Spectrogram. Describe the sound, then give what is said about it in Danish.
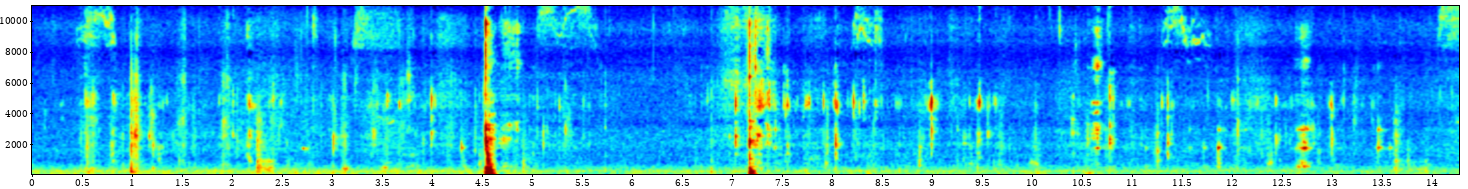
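A person chews food while eating, with many soft, wet, crunching bites at an irregular rhythm, mostly faint, with a couple of sharper, louder crunches in between. “Jeg spiser lige lidt mere mad.”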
